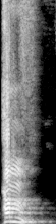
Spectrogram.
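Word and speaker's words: thumb: यह उच्चारण देखें आप थम यह जो उच्चारण होता है ना य ये इसमें बी साइलेंट होता है थम बोलेंगे जैसे कंगा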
